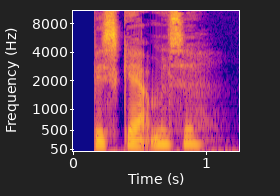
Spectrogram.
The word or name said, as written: beskærmelse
